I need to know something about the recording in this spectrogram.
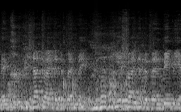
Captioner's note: laughter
